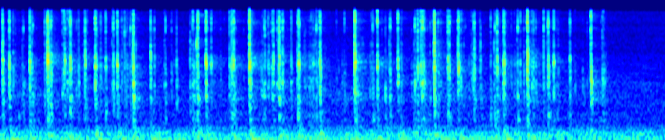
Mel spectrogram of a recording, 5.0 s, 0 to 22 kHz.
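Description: Fingertips of both hands type continuously on a black HP full-size plastic keyboard with a hollow body. Rapid, bright, clicky key taps stream by with very short decay, peaking around 3.6 kHz. A faint steady low rumble sits underneath.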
